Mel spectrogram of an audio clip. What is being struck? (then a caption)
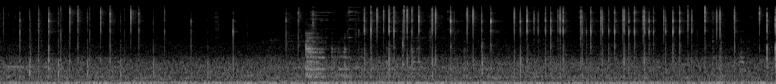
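Small round glass bowl filled with soil and pebbles. Long nails tap fast around the outside of a small round clear glass terrarium bowl filled with soil, pebbles and a succulent. Rapid, short, bright clicks with almost no ring sit over a steady low hum, with a brief scratchy burst near the middle.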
